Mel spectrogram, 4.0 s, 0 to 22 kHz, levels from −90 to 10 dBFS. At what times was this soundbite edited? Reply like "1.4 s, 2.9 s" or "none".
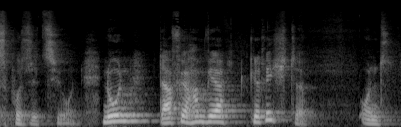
1.0 s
